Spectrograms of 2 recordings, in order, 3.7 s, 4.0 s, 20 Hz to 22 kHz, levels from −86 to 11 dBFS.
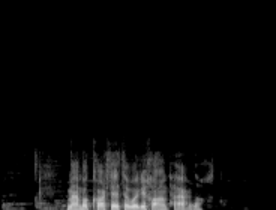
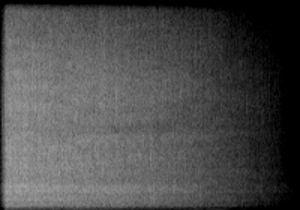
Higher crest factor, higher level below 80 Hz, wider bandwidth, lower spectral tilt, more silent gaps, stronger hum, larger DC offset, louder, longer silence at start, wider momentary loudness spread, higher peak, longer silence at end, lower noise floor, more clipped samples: about the same, 18 dB vs 20 dB; first, -60 dBFS vs -66 dBFS; second, 6.2 kHz vs over 20 kHz; first, -5.5 dB/octave vs 5 dB/octave; neither; neither; neither; about the same, -17 LUFS vs -19 LUFS; first, 0.9 s vs 0 s; second, 10 LU vs 21 LU; about the same, -2 dBFS vs -4 dBFS; about the same, 1 s vs 1 s; second, -53 dBFS vs -65 dBFS; neither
